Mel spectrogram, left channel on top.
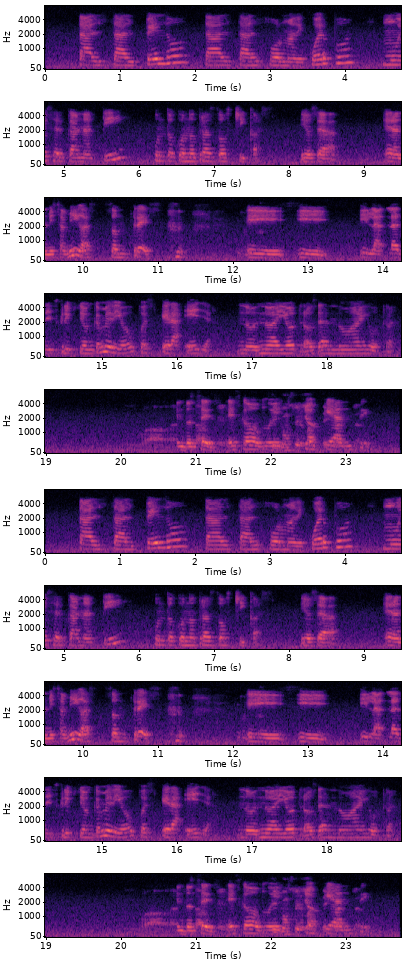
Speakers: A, on the left (about 40°); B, on the right (about 85°).
A: tal, tal pelo, tal, tal forma de cuerpo, muy cercana a ti, junto con otras dos chicas. Y, o sea, eran mis amigas, son tres. <laughs>
B: <laughs>
A: Y, y, y la, la descripción que me dio, pues era ella. No, no hay otra, o sea, no hay otra.
B: Wow,
A: Entonces,
B: o sea, ok.
A: es como muy
B: Sí confirmaste,
A: choqueante.
B: claro, claro.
